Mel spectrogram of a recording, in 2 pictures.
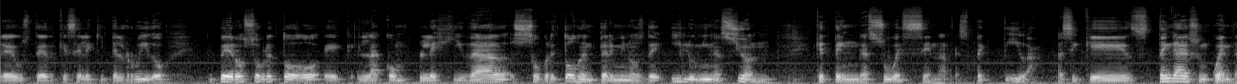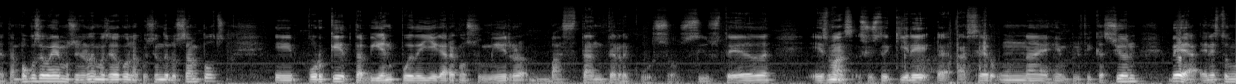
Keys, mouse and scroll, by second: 21.9 ctrl+alt+m.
